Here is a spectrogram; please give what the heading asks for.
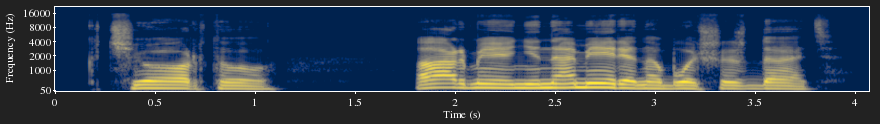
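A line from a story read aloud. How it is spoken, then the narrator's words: Growled. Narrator (Russian): зарычал маршал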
